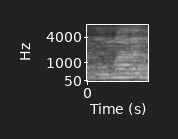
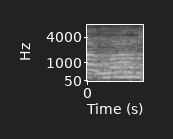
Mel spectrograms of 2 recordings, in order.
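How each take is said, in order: First: عمر called out loudly in two syllables, umar; loud u-mar for عمر, vowel before the r; wrong pronunciation. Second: عمر called out loudly as one syllable, umr; loud umr for عمر, m and r joined; correct pronunciation. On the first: Preacher repeating the pointed example, wrong pronunciation. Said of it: "غلط". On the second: Preacher repeating the example to the crowd, correct pronunciation. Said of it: "صحیح". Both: Shown as a demonstration.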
